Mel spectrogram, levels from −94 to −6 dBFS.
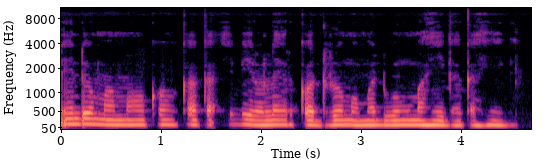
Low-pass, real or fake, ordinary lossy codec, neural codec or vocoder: none; real; none; none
